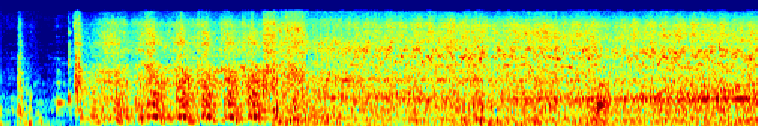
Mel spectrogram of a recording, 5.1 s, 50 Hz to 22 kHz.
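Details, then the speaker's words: 2004 Suzuki Carry Futura pickup, carbureted, cold start: brief crank, catches at once and holds a steady idle without warming up, slight fan belt noise while cold; normal cold start. "langsung jreng Biasanya kalau karbu agak memang masih dingin dia perlu dipanasi dulu gitu biar biar apa namanya biar dia stasioner gitu tapi ini eee sekalipun Masih dingin dinyalakan tetap ada stasioner"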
